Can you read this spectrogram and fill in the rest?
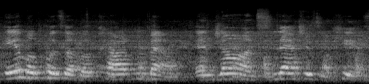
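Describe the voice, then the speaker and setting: A woman's voice: on the high side, a little slow, background noise. A woman giving scripted narration, reading out a play's characters and stage directions. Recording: echoey, distant, music behind.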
